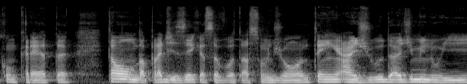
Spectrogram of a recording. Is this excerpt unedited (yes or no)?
yes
